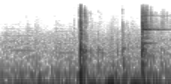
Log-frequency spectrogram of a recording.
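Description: A heavy football toe-punted with a sharp thud about a second in, then a louder metallic clang that rings briefly near the end.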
